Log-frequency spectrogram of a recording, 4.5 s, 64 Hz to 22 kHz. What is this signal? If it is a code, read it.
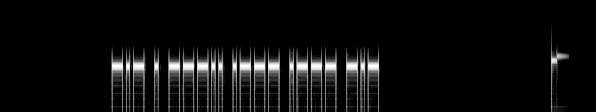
Morse code, heard as a keyed tone, about 44 wpm, 700 Hz. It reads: KE8JJK
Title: USA Call Signs 45wpm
